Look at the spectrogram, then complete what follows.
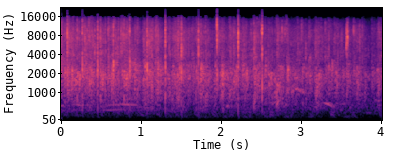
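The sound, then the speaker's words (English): An audience claps steadily for everyone who took part in a video, a dense wash of overlapping handclaps at an even volume for several seconds, with a few voices faintly audible beneath. “Why don't we give a round of applause for everyone who took part in that video?”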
